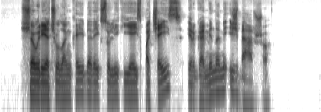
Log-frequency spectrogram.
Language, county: Lithuanian, Utena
